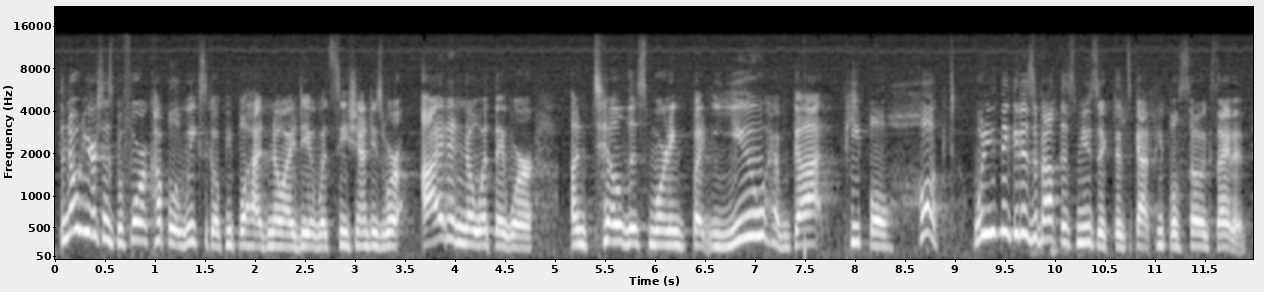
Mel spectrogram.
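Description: A woman hosting a live morning TV show, asking questions in a brisk, friendly way. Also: fairly high pitch, sing-song. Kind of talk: live TV interview.

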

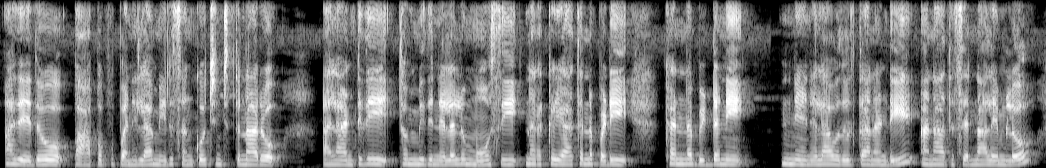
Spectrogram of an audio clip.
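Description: A woman's voice: mid-range voice, natural voice. A woman voicing Radha, a grief-stricken young mother who pleads through tears. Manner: pleading, tearful. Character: young woman, new mother, anguished and defiant.

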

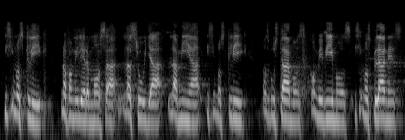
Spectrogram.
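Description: A man preaching as a rabbi, animated, firing off rhetorical questions. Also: high voice, breathy edge. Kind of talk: sermon. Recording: dull lo-fi recording.

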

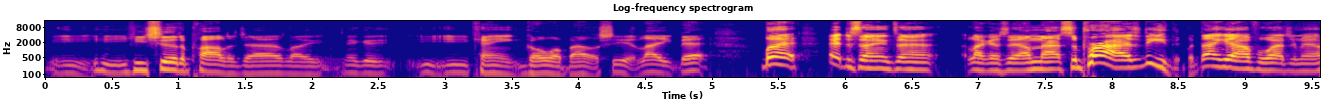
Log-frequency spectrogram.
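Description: A man's voice: medium pitch, pushed and bright, clean tone. A young man hosting a casual celebrity gossip commentary video, talking loosely with lots of slang straight at the viewer. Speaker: YouTube commentary host.

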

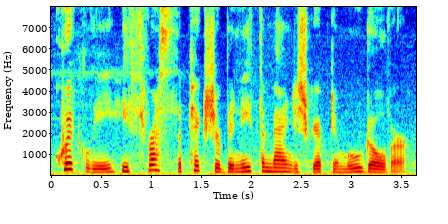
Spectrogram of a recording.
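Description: A suave, theatrical mystery writer, acted by a woman holds the floor in a radio play. The voice sits somewhat low and moves deliberately, teasing out each detail like a storyteller. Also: natural voice. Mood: dramatic storytelling. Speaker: audio drama actor. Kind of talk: old-time radio mystery narration.

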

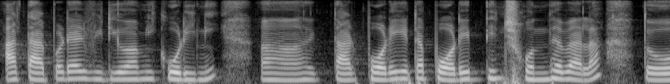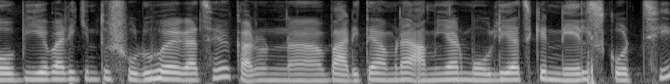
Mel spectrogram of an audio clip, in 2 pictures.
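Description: Hoarse woman vlogging softly from home. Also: mid-range voice. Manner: speaks softly and carefully to spare her voice. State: hoarse from a sore throat. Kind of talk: casual vlog chat.

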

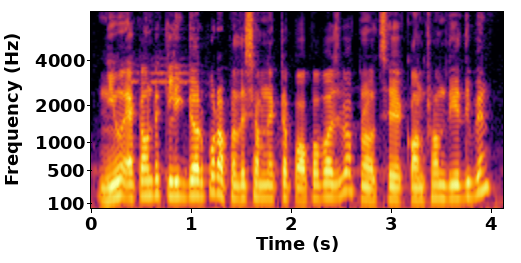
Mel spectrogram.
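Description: A man explains an online task one click at a time, his voice slightly raised in pitch. His tone is smooth and clear. He hesitates often, stretching his fillers and repeating steps. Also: racing, faint music behind. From Bangladesh. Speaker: online earning tutorial host. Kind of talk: step-by-step screen tutorial.

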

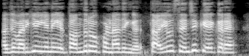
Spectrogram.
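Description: A remorseful cartoon father, voiced by a man, pleads with his family. His voice sits very high and runs fast, and the sound is dry and close with no room around it. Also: steady tone, pushed and bright, dry recording. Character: grieving young father, guilt-ridden and pleading. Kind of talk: cartoon voice acting.

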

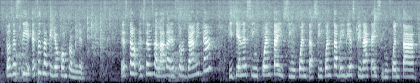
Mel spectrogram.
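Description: A woman's voice: extremely high pitch, brisk, sharp tone, slight background noise. A woman, chatting casually to viewers while filming herself on a phone at home and in her car. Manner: chatty, keeps addressing viewers as friends. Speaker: vlogger. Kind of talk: casual chat to camera. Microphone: phone held at arm's length.

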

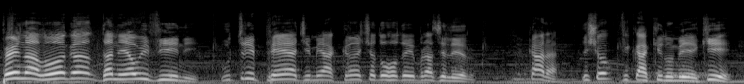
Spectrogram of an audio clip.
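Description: At a rodeo festival, among booths and outdoor stalls, a middle-aged Brazilian man does live reporting and interviews into a handheld mic. His high-pitched voice is expressive and hyped like an emphatic announcer's, at a normal speed, with faint music behind.

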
